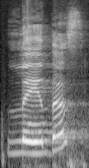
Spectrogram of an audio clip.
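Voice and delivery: "Lendas" with a loud first syllable; stress on LEN. Shown as a demonstration. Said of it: "é o lem". ("Lendas" com o len bem forte)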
